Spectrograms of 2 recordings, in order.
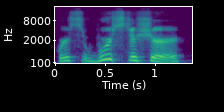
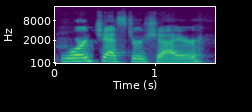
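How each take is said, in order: First: Worcestershire said slowly as WUS-ter-sher; careful pronunciation. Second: Worcestershire drawn out as WOR-chester-shire; deliberate mispronunciation. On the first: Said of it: "That's what I said". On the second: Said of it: "based on the pronunciation of Worcestershire". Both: Shown as a demonstration.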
